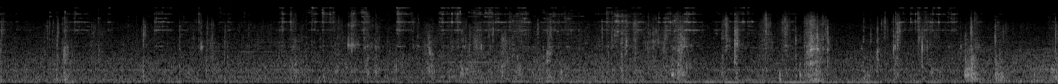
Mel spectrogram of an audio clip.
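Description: Footsteps scuff on wet pavement.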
